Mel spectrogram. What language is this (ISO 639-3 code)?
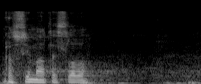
ces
